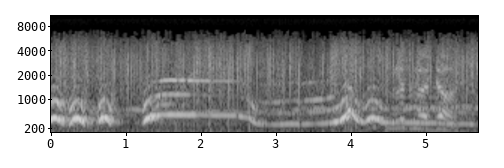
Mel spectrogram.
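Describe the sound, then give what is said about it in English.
Heavy rain from a night thunderstorm, the first of the season, hisses steadily throughout, while a loud, wavering howl rises and falls over it, sliding between pitches like gusting wind. “Gracious, what a night. The first thunderstorm of the season.”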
